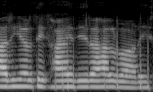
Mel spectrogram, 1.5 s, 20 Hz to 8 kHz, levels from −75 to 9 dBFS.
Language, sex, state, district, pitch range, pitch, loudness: Bhojpuri, female, Uttar Pradesh, Deoria, 195-210 Hz, 200 Hz, -18 LUFS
